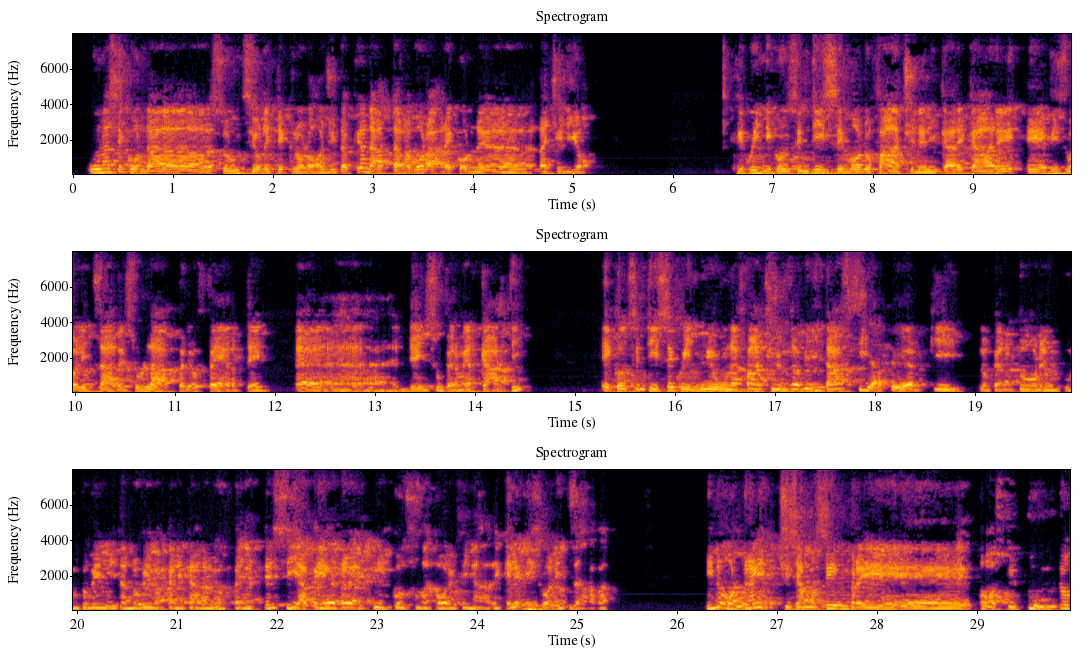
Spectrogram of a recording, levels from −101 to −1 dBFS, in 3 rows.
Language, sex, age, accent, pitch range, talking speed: Italian, male, 40-59, native, 115-175 Hz, 115 wpm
